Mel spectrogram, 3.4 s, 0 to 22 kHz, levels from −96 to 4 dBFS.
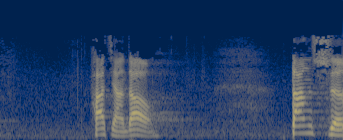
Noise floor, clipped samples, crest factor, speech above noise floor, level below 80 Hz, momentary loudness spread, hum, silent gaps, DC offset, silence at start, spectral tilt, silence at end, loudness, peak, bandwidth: -64 dBFS; under 0.1%; 26 dB; 36 dB; -74 dBFS; 7 LU; none; none; under 0.1%; 0.95 s; -1.5 dB/octave; 0 s; -29 LUFS; -6 dBFS; 8 kHz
